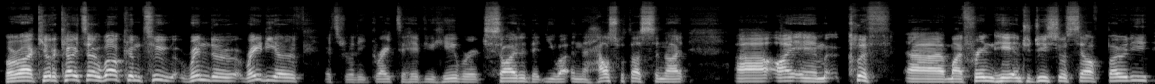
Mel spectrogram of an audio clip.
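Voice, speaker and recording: A man's voice: fairly high pitch, normal speed, dry recording, studio quality. A man with a New Zealand accent hosting a casual radio chat show, upbeat and loose with slang, often restarting his sentences. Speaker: show host.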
